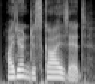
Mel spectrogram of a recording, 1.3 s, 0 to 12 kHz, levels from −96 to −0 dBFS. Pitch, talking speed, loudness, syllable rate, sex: 195 Hz, 190 wpm, -17 LUFS, 6.1 syllables/s, female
